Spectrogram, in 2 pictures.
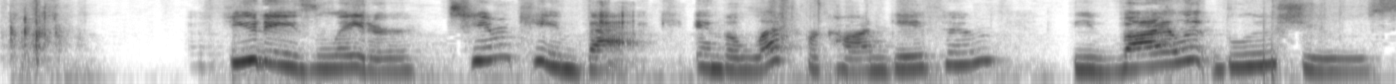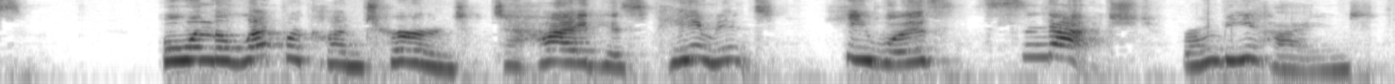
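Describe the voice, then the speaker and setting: A woman's voice: sits high, very animated, takes it slowly, fairly bright tone, a little hiss or hum, rough recording. A woman librarian reading aloud for a children's storytime, expressively addressing young listeners.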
